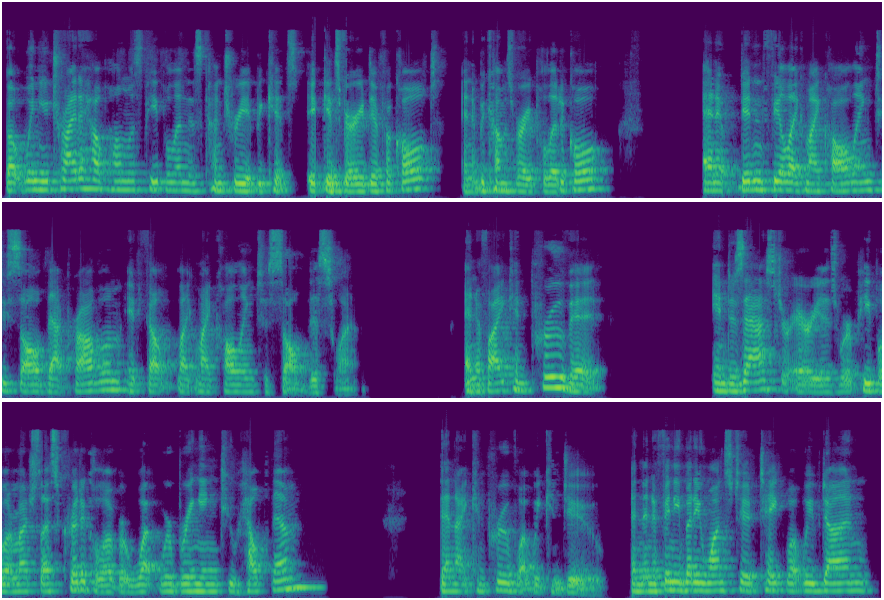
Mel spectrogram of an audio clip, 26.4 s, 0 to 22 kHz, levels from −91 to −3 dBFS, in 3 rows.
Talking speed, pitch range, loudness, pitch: 185 wpm, 145-170 Hz, -26 LUFS, 155 Hz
